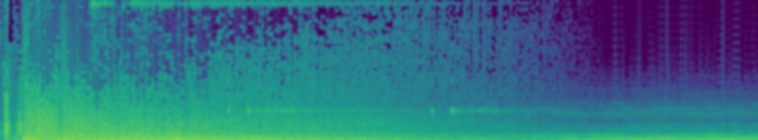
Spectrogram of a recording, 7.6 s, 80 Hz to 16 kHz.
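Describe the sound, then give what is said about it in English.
A single deep underwater air gun blast from a seismic survey for fossil fuel drilling spots on the ocean floor, with boats of about 30 or 40 air guns going off at once, hits, then rolls into a long, loud reverberating rumble fading into a low steady drone. “That is seismic surveying.”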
